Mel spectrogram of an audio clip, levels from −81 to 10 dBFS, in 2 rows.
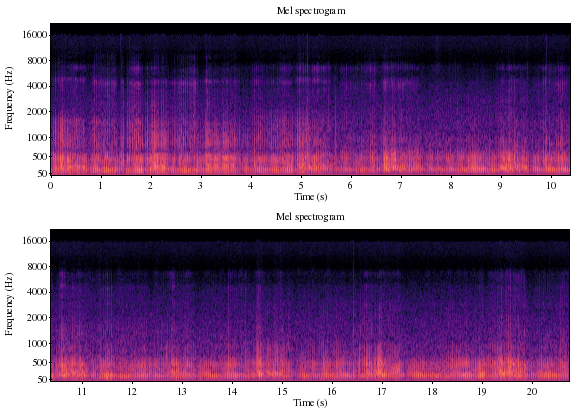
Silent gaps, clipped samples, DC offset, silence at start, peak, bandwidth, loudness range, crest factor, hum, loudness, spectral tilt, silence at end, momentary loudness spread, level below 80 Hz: none; under 0.1%; 1%; 0 s; -4 dBFS; 17 kHz; 3 LU; 18 dB; none; -24 LUFS; -8 dB/octave; 0 s; 7 LU; -42 dBFS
